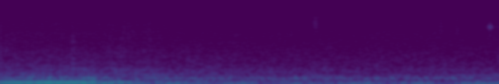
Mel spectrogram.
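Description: A pause in speech, leaving a low steady hum with faint hiss from the recording. A faint low tone trails off in the first half second.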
